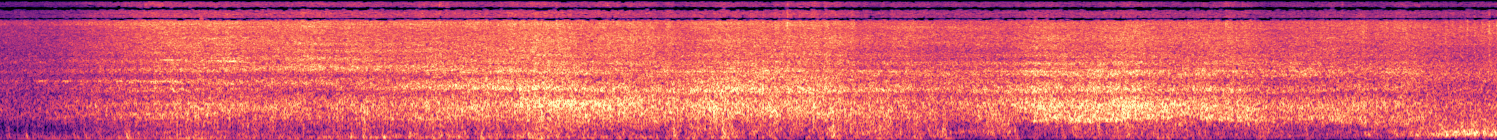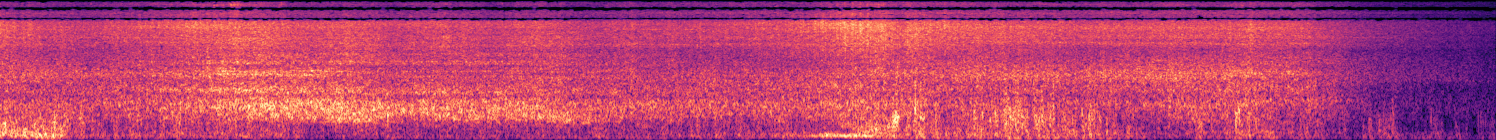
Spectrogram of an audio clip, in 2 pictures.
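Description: Train running past on the line: a steady rolling noise of wheels on rail, with wind on the microphone. It swells with two louder low bumps, about halfway through and again later, and fades away near the end.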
